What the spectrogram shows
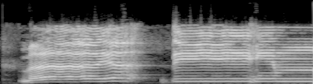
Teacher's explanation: یہاں پر حمزہ ہے، اس کو الف نہیں پڑھنا · ما الف مدہ ہے، ایک الف کے برابر کھینچ کر پڑھیں گے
